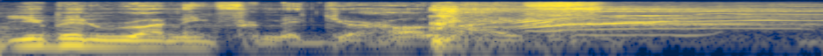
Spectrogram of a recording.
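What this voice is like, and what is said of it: Javier Bardem impression. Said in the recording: “great Off Your Bardemic impression”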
